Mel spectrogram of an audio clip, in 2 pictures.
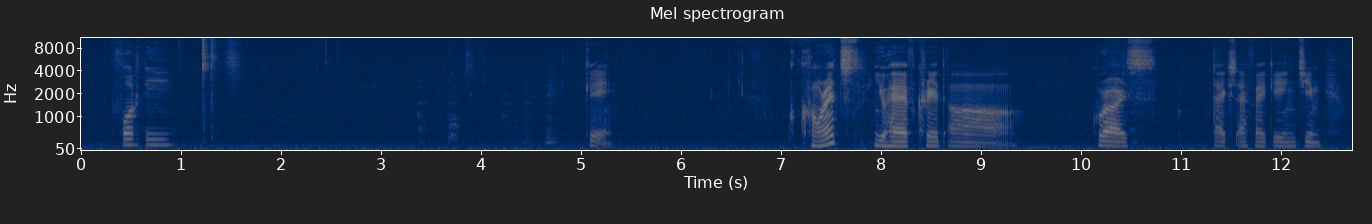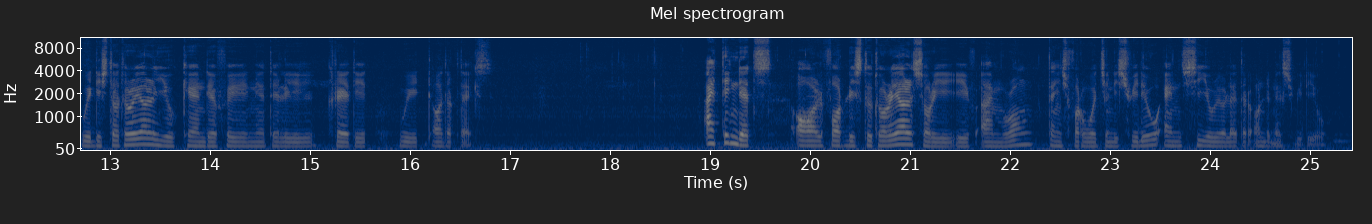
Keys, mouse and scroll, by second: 0.1 ctrl+4, 0.5 ctrl+o, 1.2 Return, 3.2 ctrl+scroll down 2, 3.6 ctrl+middle click, 6.2 middle click, 9.1 ctrl+scroll up 2, 17.7 click, 17.7 middle click.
